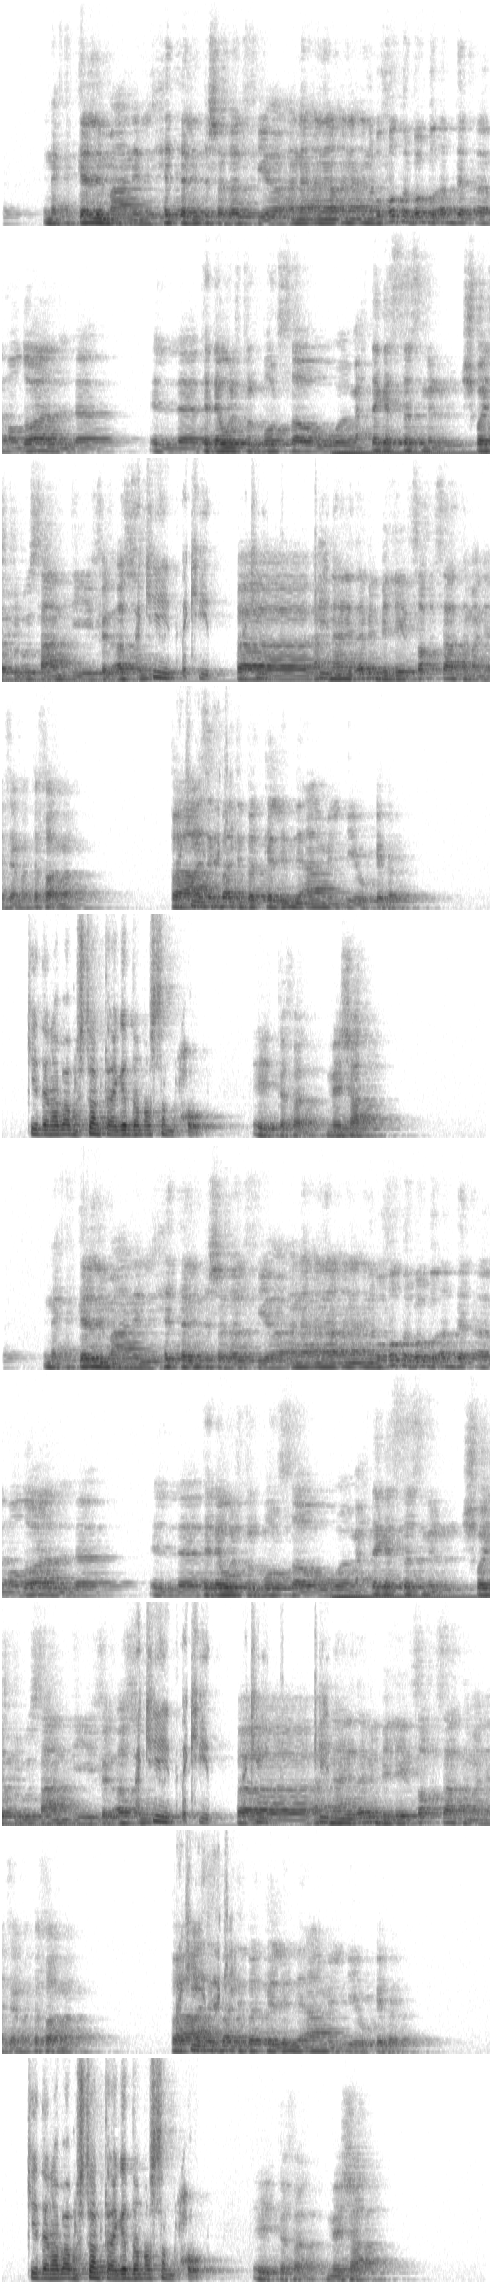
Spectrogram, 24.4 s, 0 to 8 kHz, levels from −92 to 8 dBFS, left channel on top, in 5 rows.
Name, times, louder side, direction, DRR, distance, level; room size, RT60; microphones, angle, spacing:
voice 1, 0.4-5.8 6.4-11.3 12.1-15.3 16.3-18.6 22.0-23.1, left 1 dB, 35° left, 2 dB, 3.5 m, -26 dB
Bowed string instrument, 8.2-12.4, equal, 5° right, 1.8 m, -38 dB
voice 2, 19.8-21.5, right 2 dB, 25° right, 13 dB, 1.0 m, -22 dB
21.0 x 14.0 x 9.3 m, 0.69 s
head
